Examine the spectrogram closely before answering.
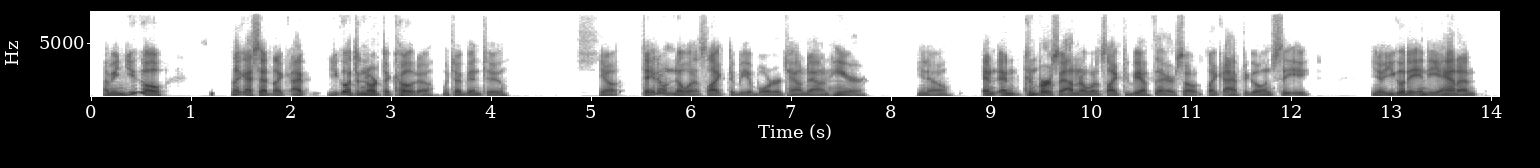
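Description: A man with an American accent and fairly low pitch talks at a very fast pace, his pitch swinging very widely, with long, frequent pauses, a quiet background and a dry sound with no echo. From San Diego, California; California. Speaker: podcast host and sales rep; podcast host, sales rep. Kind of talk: casual interview. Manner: animated. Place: home room. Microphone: studio mic.

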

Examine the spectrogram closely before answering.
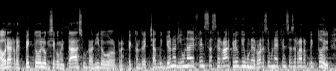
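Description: Over light background noise, the speech races along at a very fast pace with ordinary pitch variation and hardly any pauses. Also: man, high pitch for a man. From Chile. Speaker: political panelist; panelist. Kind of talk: panel debate. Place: studio. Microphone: lapel.

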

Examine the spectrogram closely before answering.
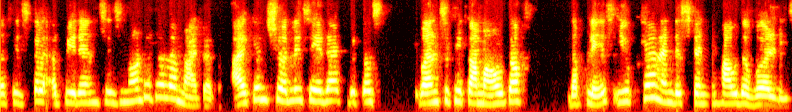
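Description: Speaking at a fairly quick pace with ordinary pitch variation, a woman is heard in a dry sound with no echo and a quiet background. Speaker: external examiner. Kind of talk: examiner feedback to student. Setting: video call. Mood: encouraging, advising. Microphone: video call.

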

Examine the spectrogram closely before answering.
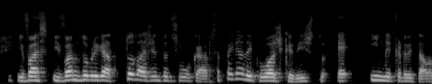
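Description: Against a quiet background, a man with a high voice and a dark, mellow tone talks at a very fast pace, with ordinary pitch variation and a dry sound that has no echo. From Portugal. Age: 50s. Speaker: journalist and documentary maker; journalist guest. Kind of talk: interview conversation; interview answer. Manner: halting. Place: home room. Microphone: video call.

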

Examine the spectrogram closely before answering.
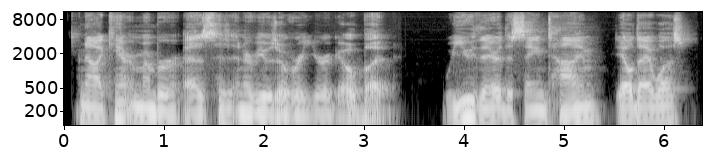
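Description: A man with a plain, everyday voice and a fairly low pitch speaks at a moderate pace on a very clean recording with a silent background. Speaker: podcast host. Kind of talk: interview.

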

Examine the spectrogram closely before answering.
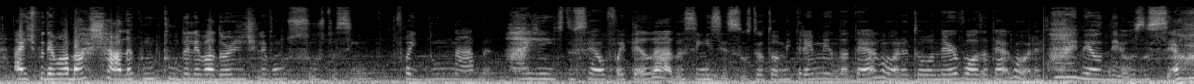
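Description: A woman at a moderate pace with hardly any pauses, clear music in the background. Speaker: vlogger. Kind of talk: casual vlog chat. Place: car. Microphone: phone near.

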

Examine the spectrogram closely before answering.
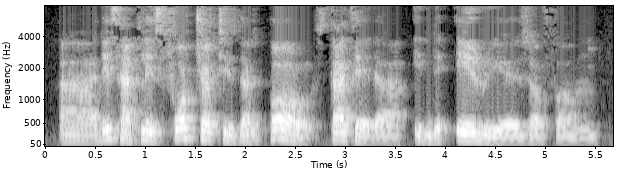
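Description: A man speaks in a dark, mellow tone. Audible room echo surrounds him over a quiet background. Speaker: preacher, Bible teacher. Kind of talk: Bible teaching talk. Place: home room.

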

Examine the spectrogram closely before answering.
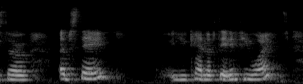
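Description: Somewhat breathy, a woman speaks at a fairly high pitch with audible room echo. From South Africa, Gauteng. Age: 20s. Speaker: young interviewee. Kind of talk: interview answers. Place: home room. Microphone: camera far.

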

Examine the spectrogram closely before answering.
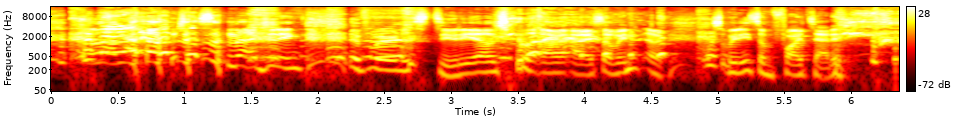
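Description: Loud background noise surrounds a man speaking at a moderate pace. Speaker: podcast co-host. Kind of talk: casual podcast banter. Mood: joking, laughing. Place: home room. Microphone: studio mic.

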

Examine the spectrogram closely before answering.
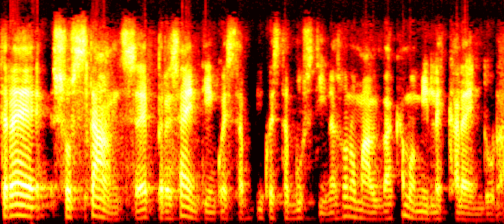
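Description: A man speaks against a quiet background. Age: 40s. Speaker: doctor; guest. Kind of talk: informal medical Q&A. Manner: animated. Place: home room. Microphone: earbuds.

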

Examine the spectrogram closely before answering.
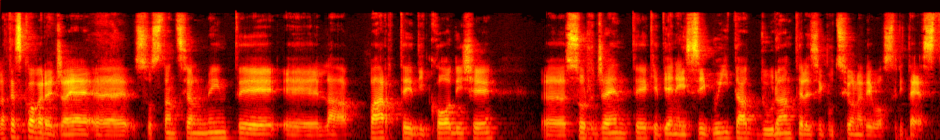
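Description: A man talks fairly slowly with fairly even intonation. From Rome, Italy; Italy. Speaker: software developer, conference speaker; conference speaker. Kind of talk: conference talk. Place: home room.

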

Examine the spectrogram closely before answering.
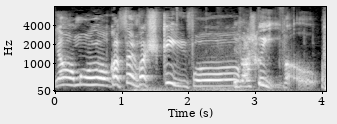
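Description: On a very clean recording with a silent background, a man speaks in an animated tone. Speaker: gaming youtuber telling a story. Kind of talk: angry rant, story time with swearing and mocking impressions. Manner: animated, loud, exasperated, fast, laughing at himself; swearing and insulting, indignant.

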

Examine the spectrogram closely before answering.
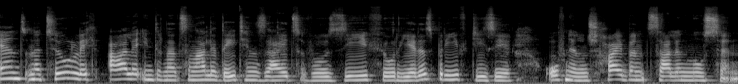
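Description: A woman talks at a fairly slow pace in a dark, mellow tone. Her pitch sits in the medium range. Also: very even loudness. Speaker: matchmaking agency blogger; dating advice host. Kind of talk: vlog monologue; talk to camera, advice monologue. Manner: halting, with filler sounds. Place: office. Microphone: lapel.

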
